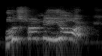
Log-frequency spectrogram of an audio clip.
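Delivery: high, loud imitated sergeant yell; hammed-up sergeant call; mock drill shout. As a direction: shout the question at the recruits. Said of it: "It's like".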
